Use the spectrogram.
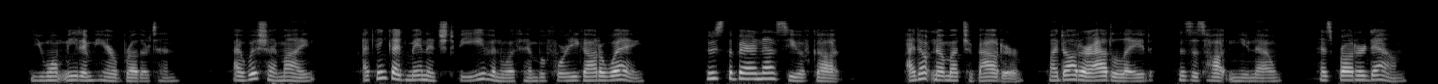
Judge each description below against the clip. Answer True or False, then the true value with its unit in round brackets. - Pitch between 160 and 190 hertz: True (185 Hz)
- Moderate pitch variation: True (4.1 semitones)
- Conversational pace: True (190 wpm)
